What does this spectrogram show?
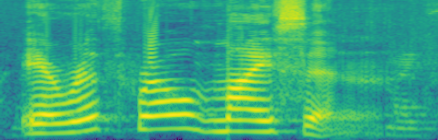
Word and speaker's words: erythromycin: Don't say myosin, there's no A in there. Erythromycin.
